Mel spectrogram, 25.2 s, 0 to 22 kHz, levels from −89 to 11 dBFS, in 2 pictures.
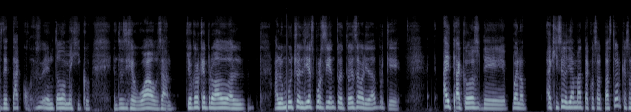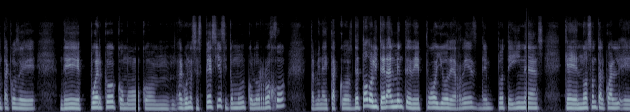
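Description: Speech drops out briefly at 5.72 s, 15.33 s and 23.13 s, for 30, 47 and 38 ms. Each is a gap at a join of encoded pieces. Segments were joined untrimmed, keeping encoder delay and end padding. Edges are smeared by the codec. Speech resumes where it stopped.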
